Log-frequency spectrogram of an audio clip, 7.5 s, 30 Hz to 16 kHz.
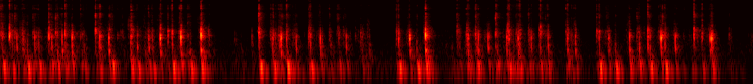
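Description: Fingertips type quickly on a cream plastic mechanical keyboard fitted with plastic cat and paw keycaps. Dense bursts of short, clacky keystrokes with a thocky low body are broken by brief pauses around 2 seconds and 4 seconds, and each press dies away almost instantly.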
